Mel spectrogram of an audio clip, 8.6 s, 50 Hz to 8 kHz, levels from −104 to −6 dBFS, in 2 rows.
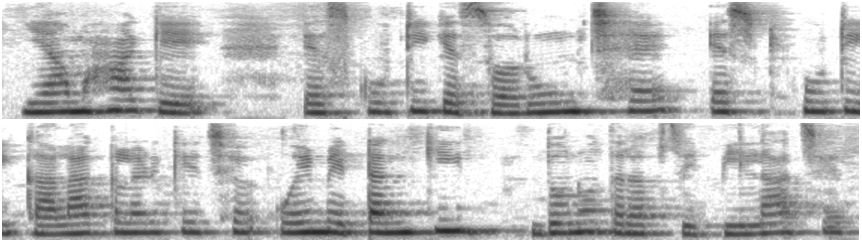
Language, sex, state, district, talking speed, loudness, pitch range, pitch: Maithili, female, Bihar, Samastipur, 135 wpm, -33 LUFS, 230-255 Hz, 245 Hz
